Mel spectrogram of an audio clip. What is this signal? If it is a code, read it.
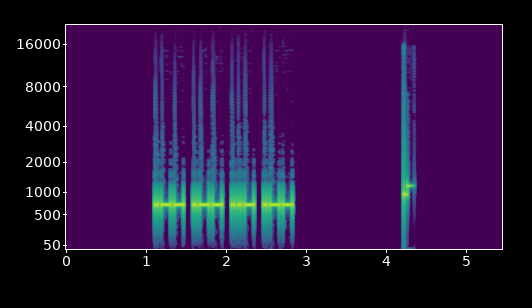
Morse code, heard as a keyed tone, about 30 wpm, 700 Hz. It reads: WWUW
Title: Four Challenging Letter-Number Combinations 30wpm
